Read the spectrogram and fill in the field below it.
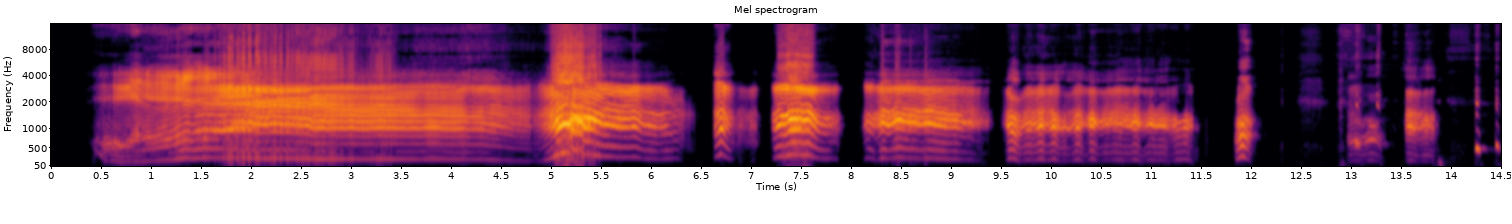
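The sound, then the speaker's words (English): A person imitates a tortoise sounding like a raptor, as in Jurassic Park: a long, wavering, high-pitched screech that peaks in a harsh burst, then breaks into a series of short, choppy shrieks and chirps. “But my tortoise sounding like a raptor would be like this.”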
